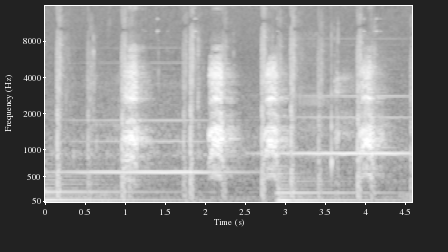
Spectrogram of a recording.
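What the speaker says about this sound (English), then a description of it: "It's the crows." Crows caw in a video game, four or five harsh, evenly spaced calls ringing out over a steady low hum of game ambience, with no talk.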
